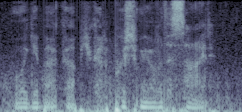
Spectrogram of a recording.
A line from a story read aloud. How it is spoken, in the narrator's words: he whispered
